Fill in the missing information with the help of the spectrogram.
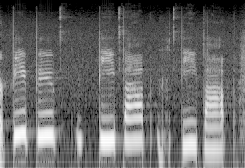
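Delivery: high beep-bops in pairs; high-pitched sound effect; imitated beeps. Shown as a demonstration. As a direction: beep and bop like placing markers. Marks imagined columns of air.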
